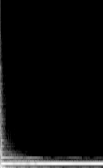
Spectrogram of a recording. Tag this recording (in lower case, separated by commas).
plucked string instrument, music, acoustic guitar, guitar, musical instrument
